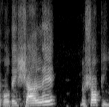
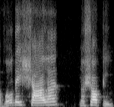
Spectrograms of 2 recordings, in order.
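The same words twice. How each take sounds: First: "deixá-le" ending in le instead of la, drawn out; final em le. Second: Said in the usual way. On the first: Shown as a demonstration. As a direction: stretch "deixá-le", showing the new le ending. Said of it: "A proposta é". ("deixá-le" com le no lugar de la, devagar) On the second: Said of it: "as propostas".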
